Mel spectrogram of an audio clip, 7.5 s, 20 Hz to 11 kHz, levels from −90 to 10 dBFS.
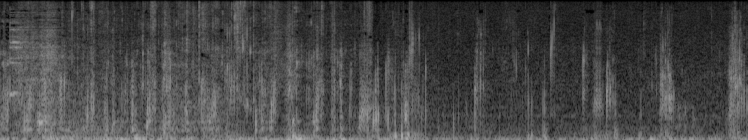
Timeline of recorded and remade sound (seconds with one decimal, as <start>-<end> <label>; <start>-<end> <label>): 0.0-7.5 recorded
